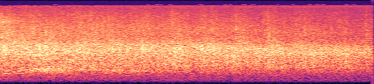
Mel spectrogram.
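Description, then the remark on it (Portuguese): A church audience applauds Jesus steadily, a dense wash of many hands clapping at an even, sustained loudness throughout, with no voices standing out above it. “Quem quer esse selo do sangue de Jesus na sua vida, aplauda Ele, diga aleluia, diga glória a Deus.”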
